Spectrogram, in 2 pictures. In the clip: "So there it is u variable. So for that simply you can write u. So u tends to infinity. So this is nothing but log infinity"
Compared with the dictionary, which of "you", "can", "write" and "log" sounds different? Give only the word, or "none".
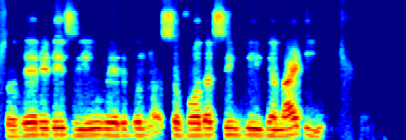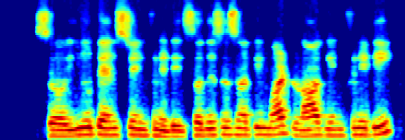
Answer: write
